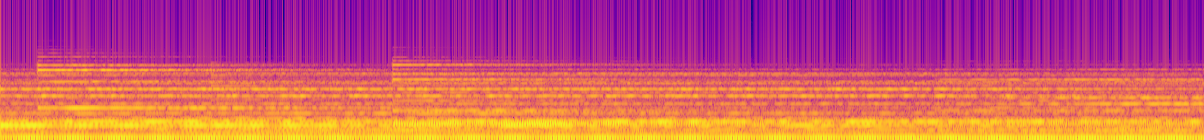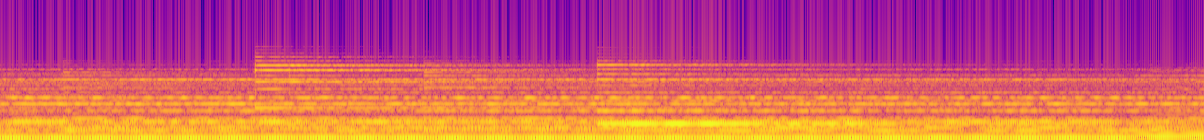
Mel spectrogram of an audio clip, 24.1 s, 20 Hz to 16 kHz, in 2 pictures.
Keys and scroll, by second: 10.1 ctrl+c, 10.2 ctrl+v, 16.3 ctrl+z, 20.2 Delete.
